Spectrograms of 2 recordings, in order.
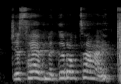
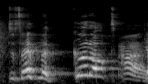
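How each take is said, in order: First: Said in the usual way. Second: Laughing through it, a bit louder; amused sarcastic echo; laughing mock repeat. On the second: Shown as a demonstration.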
